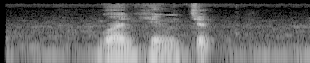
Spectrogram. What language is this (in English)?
Min Nan Chinese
